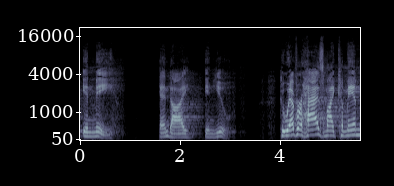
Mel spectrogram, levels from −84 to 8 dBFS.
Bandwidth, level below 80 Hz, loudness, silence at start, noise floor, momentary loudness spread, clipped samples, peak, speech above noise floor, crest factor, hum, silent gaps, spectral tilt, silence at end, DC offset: 16 kHz; -72 dBFS; -25 LUFS; 0 s; -83 dBFS; 17 LU; under 0.1%; -4 dBFS; 58 dB; 24 dB; none; none; -4.5 dB/octave; 0 s; under 0.1%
